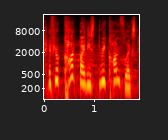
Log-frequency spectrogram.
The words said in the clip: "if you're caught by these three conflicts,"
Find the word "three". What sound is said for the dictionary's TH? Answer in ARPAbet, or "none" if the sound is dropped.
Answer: TH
